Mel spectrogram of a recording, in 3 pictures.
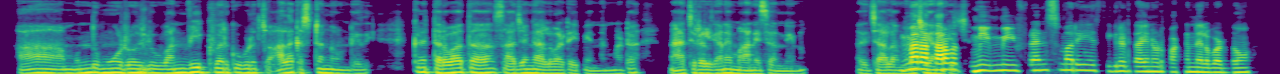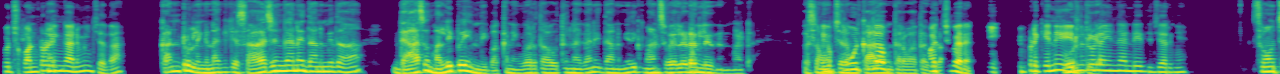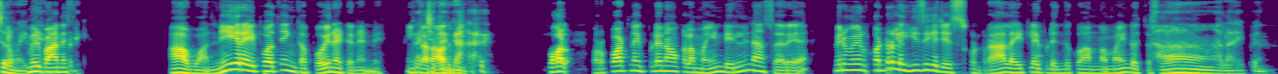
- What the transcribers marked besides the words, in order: other noise; in English: "వన్ వీక్"; in English: "నేచురల్‍గానే"; in English: "ఫ్రెండ్స్"; in English: "సిగరెట్"; in English: "కంట్రోలింగ్‌గా"; tapping; in English: "కంట్రోలింగ్"; other background noise; in English: "వన్ ఇయర్"; chuckle; in English: "మైండ్"; in English: "కంట్రోల్‌లో ఈసీగా"; in English: "లైట్‌లే"
- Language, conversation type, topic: Telugu, podcast, అలవాట్లను మార్చుకోవడానికి మీరు మొదట ఏం చేస్తారు?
